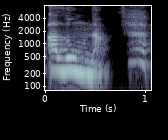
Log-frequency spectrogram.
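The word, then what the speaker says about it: alumna: Алумно, о, алумна. Звертаю вашу увагу, що найчастіше в іспанській мові наголос падає на передостанній склад. Тому алумна, алумно, алумна – це учень-учениця.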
